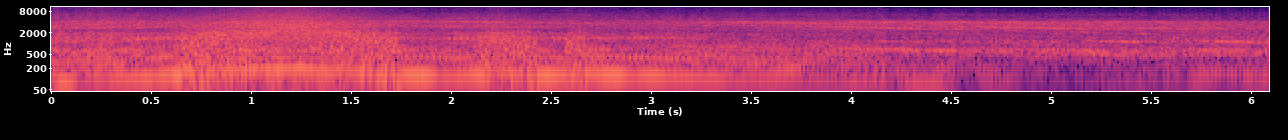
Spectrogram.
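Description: Old Mercedes Vito van's diesel engine revved by hand at the throttle linkage: the revs climb sharply to a peak about a second in with a rush of hiss, dip, rise again briefly, then fall back to a steady idle.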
